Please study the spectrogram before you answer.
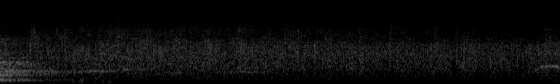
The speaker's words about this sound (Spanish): Gloria al Señor, dele fuerte aplauso al Señor.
